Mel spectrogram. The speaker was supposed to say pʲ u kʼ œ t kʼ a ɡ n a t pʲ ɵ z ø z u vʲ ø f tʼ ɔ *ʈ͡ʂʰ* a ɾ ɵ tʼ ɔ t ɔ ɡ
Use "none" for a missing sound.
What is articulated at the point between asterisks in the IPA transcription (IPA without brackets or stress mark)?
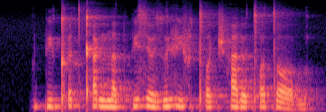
t͡ʃʰ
